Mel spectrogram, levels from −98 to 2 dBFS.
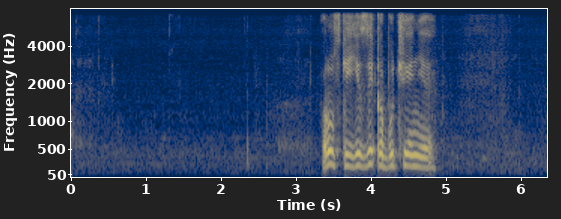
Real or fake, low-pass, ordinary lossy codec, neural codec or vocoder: fake; 7.2 kHz; none; vocoder, 22.05 kHz, 80 mel bands, HiFi-GAN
